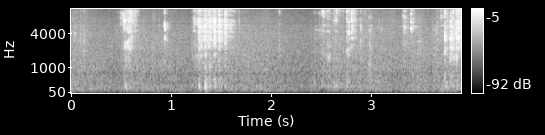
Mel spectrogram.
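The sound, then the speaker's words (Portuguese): Someone chewing food, with soft crunchy bites repeating irregularly, a few louder crunches standing out against quiet background noise. No one speaks. “Antes, você está mastigando, deixa eu comentar um negócio.”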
